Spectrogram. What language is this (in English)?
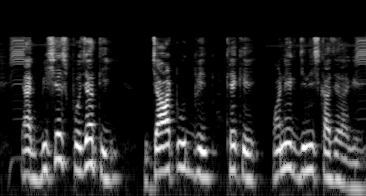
Bangla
